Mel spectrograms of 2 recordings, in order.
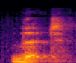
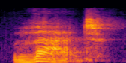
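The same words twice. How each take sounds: First: The word is said weakly, with an unstressed vowel. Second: The word is said fully, with a clear vowel. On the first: "becomes that" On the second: "So this word"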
